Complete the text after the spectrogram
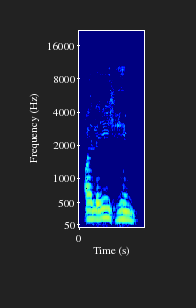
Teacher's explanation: उसके आगे मीम है, मीम को होंठों के खुश्क हिस्से से अदा करते हैं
